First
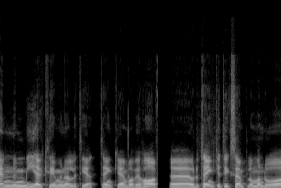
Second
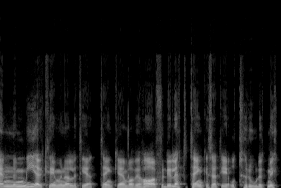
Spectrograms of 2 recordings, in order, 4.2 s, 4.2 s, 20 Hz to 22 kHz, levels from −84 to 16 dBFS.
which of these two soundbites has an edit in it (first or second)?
first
